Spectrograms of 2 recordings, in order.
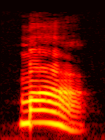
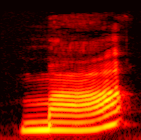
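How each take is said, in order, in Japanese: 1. 音は高いところから急に下がります。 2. 音は中くらいから高く上がります。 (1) "びっくりするような下がる音です。" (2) "え、とこう聞き返すように上がる音です。"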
